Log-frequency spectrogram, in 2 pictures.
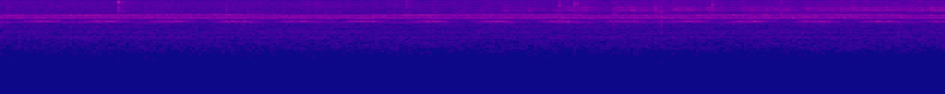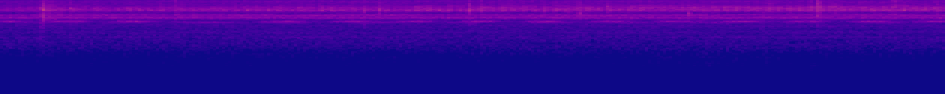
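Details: Shrill insect song by a bonfire, with a high pulsing trill beating almost four times per second above continuous ringing tones, and a few faint crackles from the fire.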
